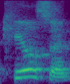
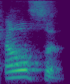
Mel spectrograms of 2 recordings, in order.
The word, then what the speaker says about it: keelson: And Carl turned to me and said, keelson, it's called kelson.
